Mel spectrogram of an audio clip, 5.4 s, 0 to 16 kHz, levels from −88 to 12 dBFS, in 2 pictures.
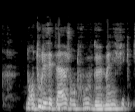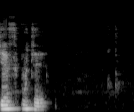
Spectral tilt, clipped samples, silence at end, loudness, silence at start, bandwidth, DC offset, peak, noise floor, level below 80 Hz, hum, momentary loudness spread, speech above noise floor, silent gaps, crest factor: -8.5 dB/octave; under 0.1%; 1.8 s; -15 LUFS; 0.5 s; 7.4 kHz; under 0.1%; 0 dBFS; -78 dBFS; -54 dBFS; none; 10 LU; 64 dB; none; 16 dB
